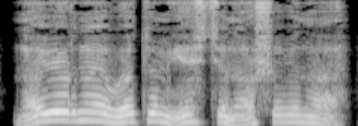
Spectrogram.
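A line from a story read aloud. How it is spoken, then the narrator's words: Sighing. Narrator (Russian): вздохнул Уилл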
